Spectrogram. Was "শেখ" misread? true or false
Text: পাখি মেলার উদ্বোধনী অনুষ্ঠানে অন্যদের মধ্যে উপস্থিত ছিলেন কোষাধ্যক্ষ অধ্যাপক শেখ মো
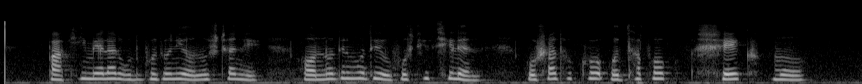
false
